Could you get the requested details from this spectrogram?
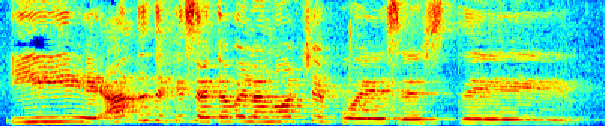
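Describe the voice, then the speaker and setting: A woman teaching a Bible lesson through stories, animated and often pausing on "este" and restarts. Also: reverberant. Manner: animated storytelling, often rising in pitch to act out quotes; frequent filler "este" and restarts.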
